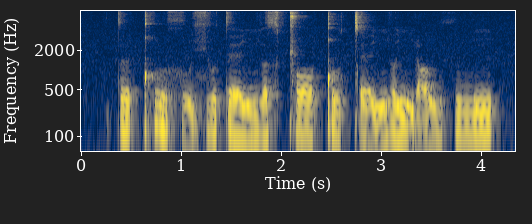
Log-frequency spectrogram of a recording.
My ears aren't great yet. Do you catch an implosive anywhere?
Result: no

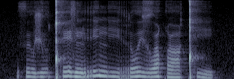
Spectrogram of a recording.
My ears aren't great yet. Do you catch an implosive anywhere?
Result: no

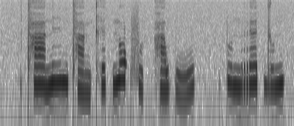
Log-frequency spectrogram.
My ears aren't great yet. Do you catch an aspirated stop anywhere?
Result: yes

